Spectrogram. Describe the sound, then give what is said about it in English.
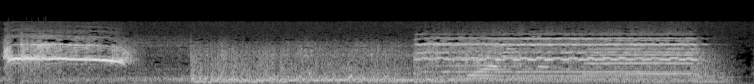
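A train crash sound effect: a shrill, wailing cry gives way to a loud, rough roar of noise, then a sustained high screeching, whistle-like tone rides over the rumble before everything fades out. “A farmer rushes to the crash, finds Olivia thrown clear and still alive.”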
